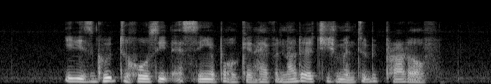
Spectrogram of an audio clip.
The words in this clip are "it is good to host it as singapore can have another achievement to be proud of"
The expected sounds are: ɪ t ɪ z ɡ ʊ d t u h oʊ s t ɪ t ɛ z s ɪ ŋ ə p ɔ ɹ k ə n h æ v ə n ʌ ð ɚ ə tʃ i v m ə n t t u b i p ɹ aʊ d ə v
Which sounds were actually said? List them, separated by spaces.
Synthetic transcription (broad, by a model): ɪ t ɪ s ɡ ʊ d t u h oʊ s ɪ t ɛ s s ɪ ŋ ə p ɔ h k ə n h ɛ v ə n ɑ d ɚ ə tʃ i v m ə n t t u b i p ɹ aʊ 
